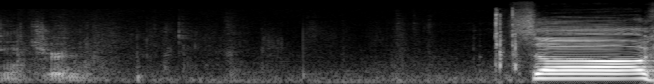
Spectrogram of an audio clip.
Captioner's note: footsteps shuffling; clothes rustling; mouse clicking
